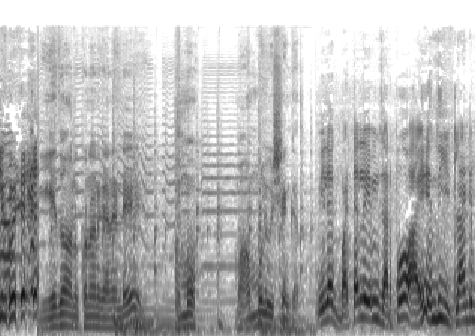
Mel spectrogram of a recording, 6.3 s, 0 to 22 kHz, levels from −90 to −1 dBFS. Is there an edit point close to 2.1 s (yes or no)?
no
